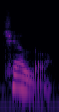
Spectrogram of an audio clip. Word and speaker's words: cello: إذن هاي الآلة الموسيقية اسمها cello. نلاحظ pronunciation مالتها cello مو cello أو cello.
